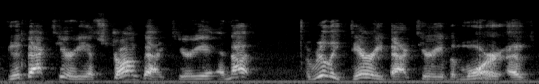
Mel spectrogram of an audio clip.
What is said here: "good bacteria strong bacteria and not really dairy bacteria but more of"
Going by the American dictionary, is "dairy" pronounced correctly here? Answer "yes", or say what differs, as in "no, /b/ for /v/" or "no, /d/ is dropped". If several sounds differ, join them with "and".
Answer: yes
